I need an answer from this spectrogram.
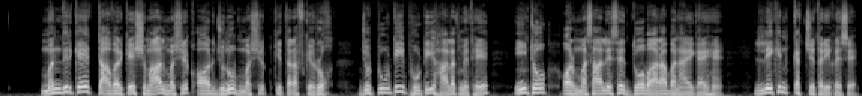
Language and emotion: Urdu, neutral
